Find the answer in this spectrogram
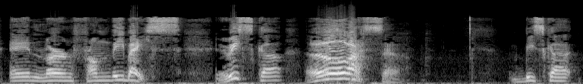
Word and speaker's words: Visca: Visca pronounced with a B, not with a V. That's a little attention for especially quote-unquote Barça influencers on YouTube that still say Visca el Barça, that have nearly 500,000 Barça supporters and cannot pronounce Visca correctly. It's Visca with a B, okay?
